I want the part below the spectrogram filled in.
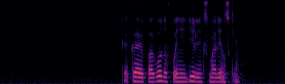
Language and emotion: Russian, neutral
